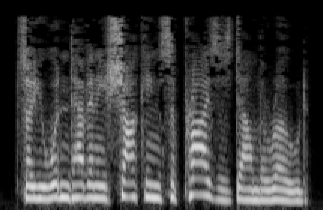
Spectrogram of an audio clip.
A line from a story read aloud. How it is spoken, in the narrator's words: Angel said bitterly, her throat tight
